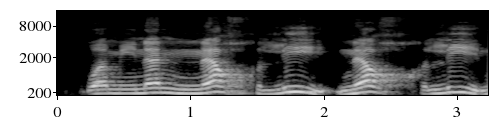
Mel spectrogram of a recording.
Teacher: Nun tipis, lamnya juga tipis, kha-nya saja yang tebal.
